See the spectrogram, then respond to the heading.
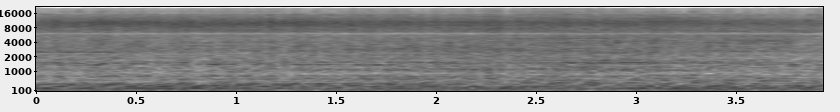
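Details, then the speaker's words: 4.8L Gen 3 LS V8, 175k miles, new lifters, warming up around 145 degrees in closed loop, about 42 psi oil pressure: steady even idle, smooth low exhaust note, no lifter noise, misses, knocks or smoke; normal warm-up idle. "see there's no no smoke or anything funky coming from our it exhaust pretty good [Music] that sounds awesome"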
